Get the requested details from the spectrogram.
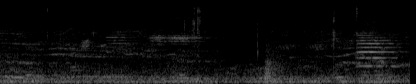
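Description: A young girl crunches on chips.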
